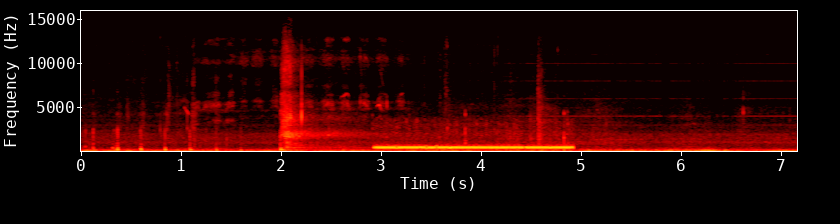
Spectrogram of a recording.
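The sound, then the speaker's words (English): A click like a phone handset being lifted, then a loud, steady telephone tone held for about two seconds over a low background hum, with no one speaking, as a phone call is being placed. “I think we have a phone call we have to make, don't we?”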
